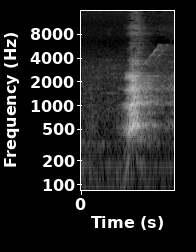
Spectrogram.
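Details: Single short dog bark, a loud punchy burst that swells and fades within half a second against a quiet background.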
